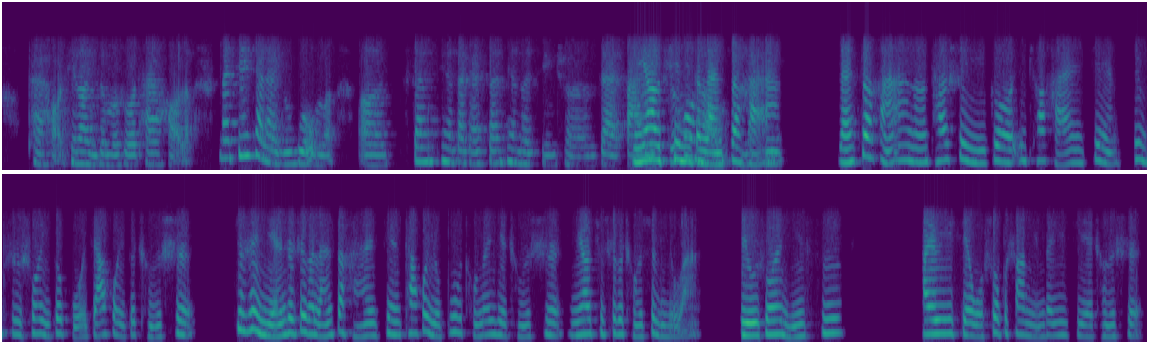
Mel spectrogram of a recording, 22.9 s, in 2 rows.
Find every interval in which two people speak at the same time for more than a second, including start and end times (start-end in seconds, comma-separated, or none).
6.3-7.8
